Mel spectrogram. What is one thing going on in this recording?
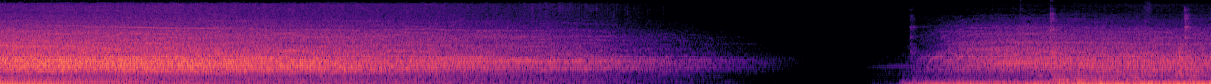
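A bass guitar plays loudly.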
